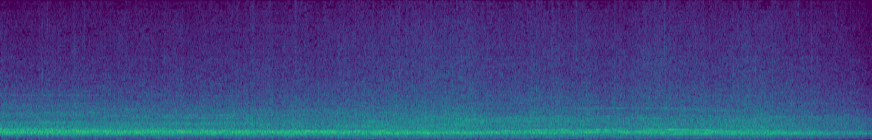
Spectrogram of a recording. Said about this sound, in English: Crowd really getting into it last night in La Crosse, Wisconsin, as Vice President Harris was there.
